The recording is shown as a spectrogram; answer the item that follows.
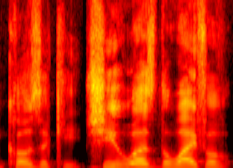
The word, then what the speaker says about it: Kozuki: It was owned by Toki Kozuku. I mispronounced that. It was owned by Toki Kozuki.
